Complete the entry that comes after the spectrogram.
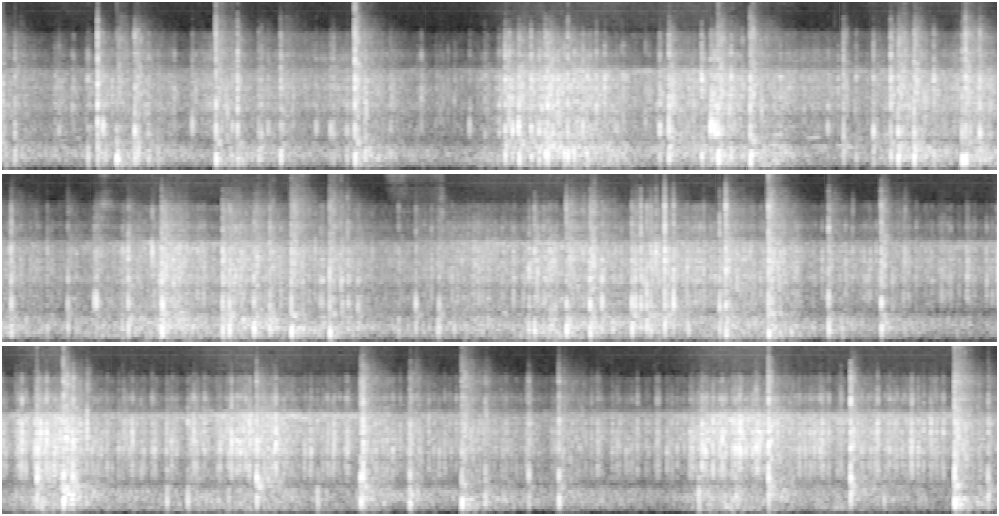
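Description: Aerial fireworks shells bursting one after another, several pops a second, with louder spells about five, twenty and twenty-seven seconds in.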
